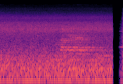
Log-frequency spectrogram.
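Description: A distant person's voice calling out in drawn-out tones in the second half, over a steady low hum.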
